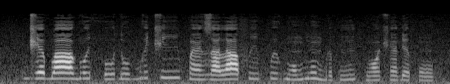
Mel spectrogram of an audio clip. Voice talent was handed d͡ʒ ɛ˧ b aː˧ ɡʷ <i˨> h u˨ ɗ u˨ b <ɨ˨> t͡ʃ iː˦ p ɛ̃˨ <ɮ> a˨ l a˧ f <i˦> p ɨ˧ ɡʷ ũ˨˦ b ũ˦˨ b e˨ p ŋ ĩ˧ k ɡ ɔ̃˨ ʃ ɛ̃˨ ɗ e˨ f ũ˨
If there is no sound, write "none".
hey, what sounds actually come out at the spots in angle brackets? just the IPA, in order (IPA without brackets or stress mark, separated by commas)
i˧, ɨ˦, z, i˧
